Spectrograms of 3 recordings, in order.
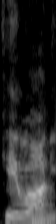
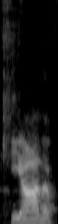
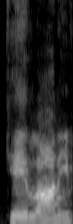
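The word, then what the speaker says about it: Kelani: no you're just gonna take it okay with keilani because that's her name oh I said I said it wrong yes you did it's you sounded like you said Kiana for it I was like there's already a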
